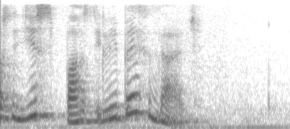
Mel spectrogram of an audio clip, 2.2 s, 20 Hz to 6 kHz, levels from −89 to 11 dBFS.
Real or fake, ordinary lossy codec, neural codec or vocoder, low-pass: real; MP3, 48 kbps; none; 5.4 kHz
